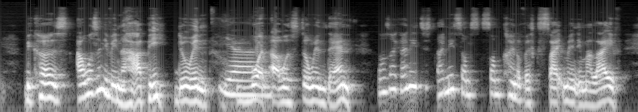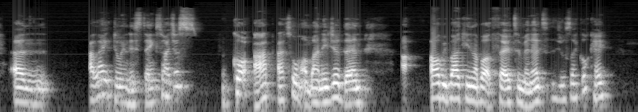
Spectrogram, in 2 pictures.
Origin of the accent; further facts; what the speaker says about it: Ghana; moved away as an adult; now in Northern Ireland, United Kingdom; Yeah, so I grew up in Ghana, born and bred it, proudly Ghanaian. And I fell in love and relocated to the UK.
